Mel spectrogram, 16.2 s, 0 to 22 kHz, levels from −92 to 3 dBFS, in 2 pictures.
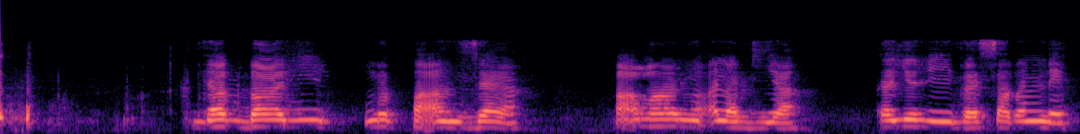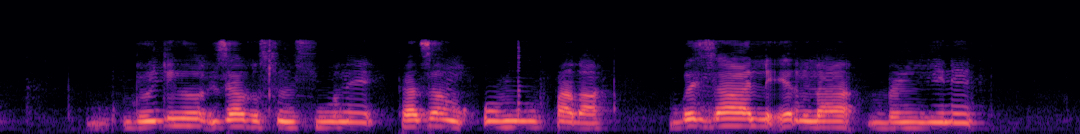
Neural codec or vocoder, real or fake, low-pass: codec, 44.1 kHz, 1.7 kbps, Pupu-Codec; fake; 7.2 kHz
